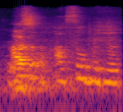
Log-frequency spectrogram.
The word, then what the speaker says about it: Asil Bubu: Asil Bubu. Asil Bubu. Okay, oh, it's spelled exactly as it sounds.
